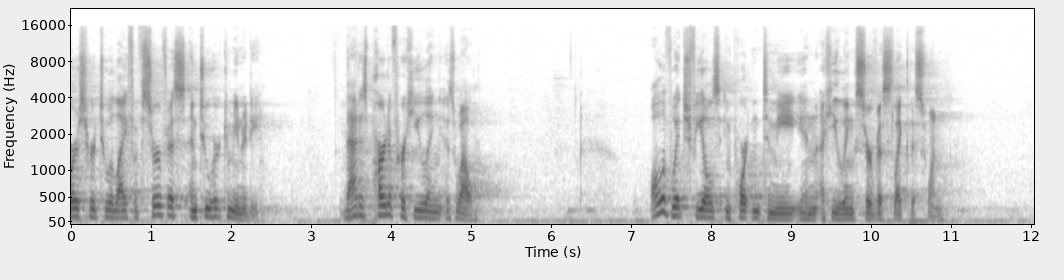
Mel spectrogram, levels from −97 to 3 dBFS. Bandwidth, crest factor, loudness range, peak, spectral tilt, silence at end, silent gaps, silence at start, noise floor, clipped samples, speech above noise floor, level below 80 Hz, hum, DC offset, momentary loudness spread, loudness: 16 kHz; 22 dB; 4 LU; -16 dBFS; -4.5 dB/octave; 1 s; none; 0 s; -65 dBFS; under 0.1%; 29 dB; -64 dBFS; none; under 0.1%; 9 LU; -36 LUFS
